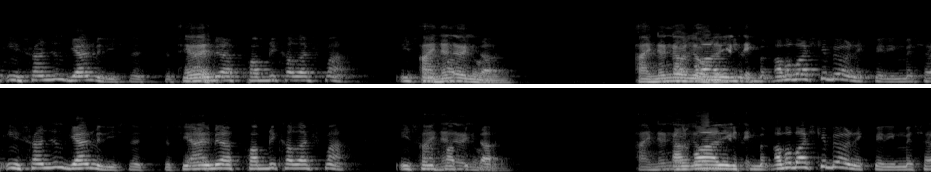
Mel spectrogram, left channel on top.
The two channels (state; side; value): normal; both; correlation 0.25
